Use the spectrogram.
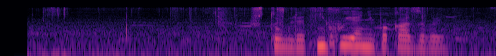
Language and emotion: Russian, angry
